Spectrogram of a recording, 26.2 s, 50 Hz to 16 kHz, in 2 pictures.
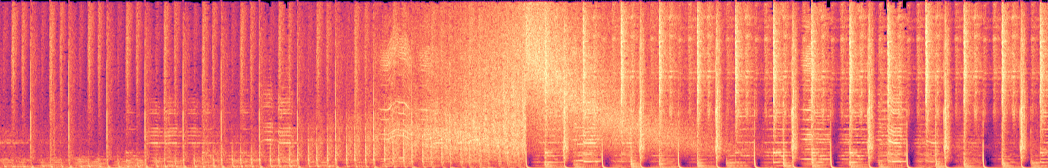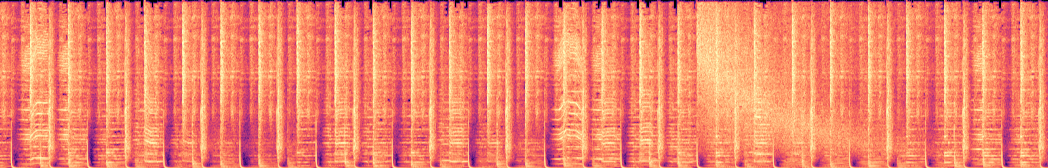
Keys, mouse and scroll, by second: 0.4 shift+click, 1.5 p, 2.3 click, 3.6 =, 3.8 =, 4.9 click, 6.1-10.9 drag, 12.2 alt+], 15.3-19.0 drag.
